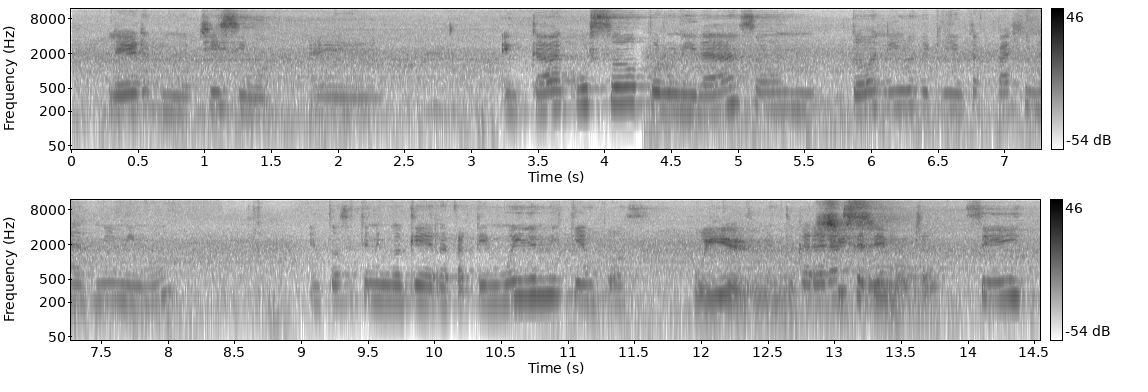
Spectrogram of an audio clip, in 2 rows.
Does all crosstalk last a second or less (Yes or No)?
No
